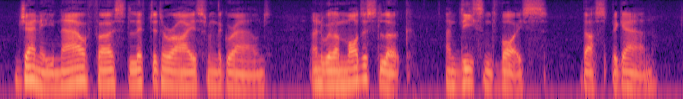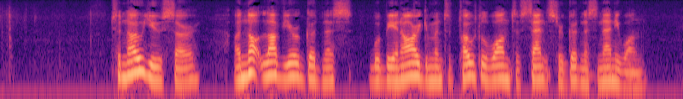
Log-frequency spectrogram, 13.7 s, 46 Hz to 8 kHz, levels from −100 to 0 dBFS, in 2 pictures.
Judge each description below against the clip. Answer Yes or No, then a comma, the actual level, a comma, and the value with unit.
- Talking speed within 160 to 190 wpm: Yes, average, 180 wpm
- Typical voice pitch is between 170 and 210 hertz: No, low, 110 Hz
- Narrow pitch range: No, average, 4.7 semitones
